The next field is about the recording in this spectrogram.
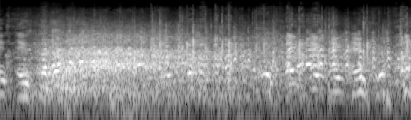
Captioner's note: audience laughs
